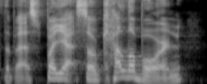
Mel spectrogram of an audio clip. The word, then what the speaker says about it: Celeborn: best but yeah so keleborn is with a k that's well that was okay but like it's the sound of a k okay and then moving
